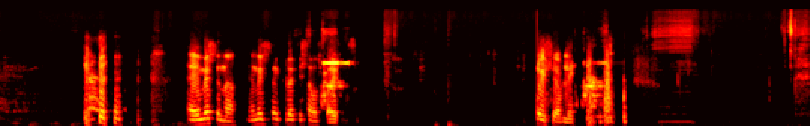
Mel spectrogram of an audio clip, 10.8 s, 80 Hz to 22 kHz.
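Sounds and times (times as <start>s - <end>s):
laughter: 1.1s - 2.0s
speech: 1.2s - 1.7s, 2.5s - 4.6s, 7.3s - 8.3s
WhatsApp notification chime on computer: 4.3s - 4.7s.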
